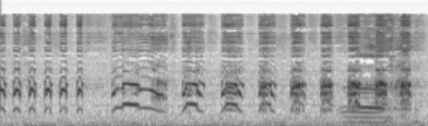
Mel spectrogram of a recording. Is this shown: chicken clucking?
yes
